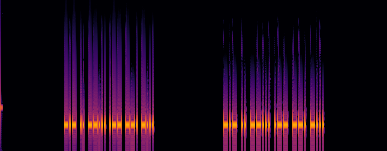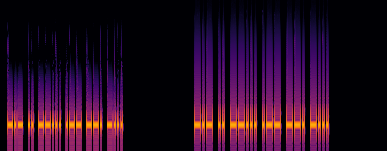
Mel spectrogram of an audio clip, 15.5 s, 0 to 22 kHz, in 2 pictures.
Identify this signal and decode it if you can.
Morse code, heard as a keyed tone, about 38 wpm, 700 Hz. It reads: KI7WGB KI7WGB KI7WGB KI7WGB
